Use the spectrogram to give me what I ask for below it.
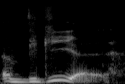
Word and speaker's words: Vigil: Also wie gesagt, ne, die Operators sind Blitz, Montane, Mira und Vigil. Vigil wird da ausgesprochen. Vigil. Vigil wird da ausgesprochen. Da ist V-I-G-I-L.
